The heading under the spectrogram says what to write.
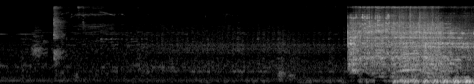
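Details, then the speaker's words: Soul GT 125 / Mio M3 scooter with the CVT cover refitted without belt and rollers: the engine fires into a smooth, even idle with no rough knock, so the rough noise is not from the engine. "Suaranya sekarang terdengar lebih halus. Jika kita membongkarnya seperti ini dan suaranya halus, itu berarti sumber suara tersebut bukan dari mesin."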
